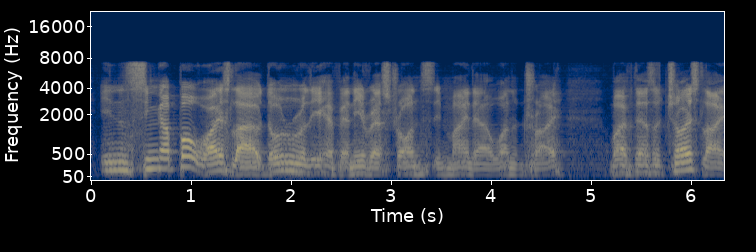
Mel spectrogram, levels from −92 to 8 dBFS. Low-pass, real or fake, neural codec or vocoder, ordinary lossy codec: 7.2 kHz; fake; vocoder, 24 kHz, 100 mel bands, Vocos; none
